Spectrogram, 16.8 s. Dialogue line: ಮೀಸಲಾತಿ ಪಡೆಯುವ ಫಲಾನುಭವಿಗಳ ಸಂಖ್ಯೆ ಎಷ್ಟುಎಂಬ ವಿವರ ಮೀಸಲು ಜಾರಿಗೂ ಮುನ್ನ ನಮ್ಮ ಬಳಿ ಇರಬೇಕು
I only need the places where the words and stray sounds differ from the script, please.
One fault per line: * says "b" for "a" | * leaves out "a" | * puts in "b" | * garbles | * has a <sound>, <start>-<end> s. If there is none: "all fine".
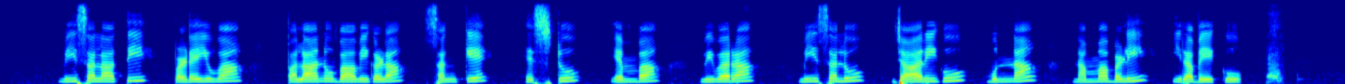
* has a bark, 15.8-16.1 s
